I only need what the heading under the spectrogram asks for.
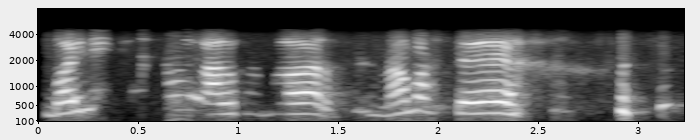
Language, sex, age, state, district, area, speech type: Nepali, female, 30-45, West Bengal, Kalimpong, rural, conversation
